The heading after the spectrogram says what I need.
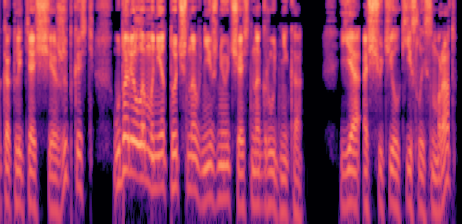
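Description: A male audiobook narrator tells a first-person action story with a lively, rising and falling delivery. The recording is close and dry, with no room around the voice. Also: medium pitch, dry recording. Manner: lively, expressive reading.

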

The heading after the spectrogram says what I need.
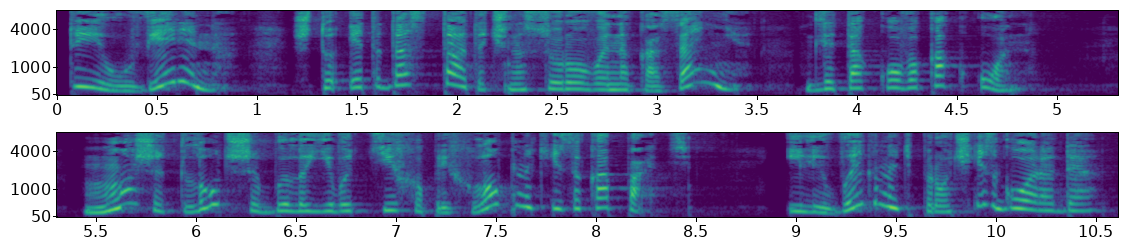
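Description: A woman's voice: a little high, very animated, moderate pace, darkish tone, husky, voice pushed up. A woman voicing a sly, sardonic companion with a mock-casual manner, in an audiobook. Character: sardonic companion urging harsher punishment. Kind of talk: audiobook character voice.

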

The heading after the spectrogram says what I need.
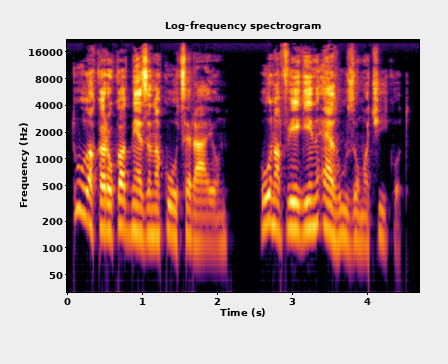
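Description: A man reading the part of a sly male shop owner, secretly a police detective, with a calm, mocking self-assurance. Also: on the high side, close to an everyday voice. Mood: sly, cool.

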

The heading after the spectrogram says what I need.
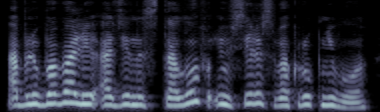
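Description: A lively storyteller reading a novel aloud, slipping into each character's dialogue as it comes. The voice sits at an ordinary middle pitch and is recorded close and dry, with no room sound around it. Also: fast, dry recording. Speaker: audiobook narrator. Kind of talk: scripted narration.

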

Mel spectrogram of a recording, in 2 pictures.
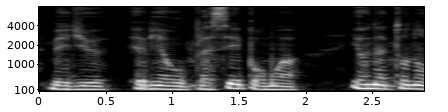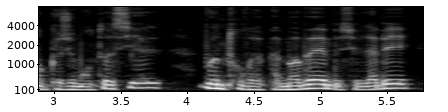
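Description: A male reader voicing a young noble gallant in love, speaking in a lively, playful way. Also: mid-range voice, lightly acted.

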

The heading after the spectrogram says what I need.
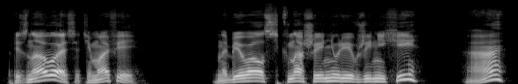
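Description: A man reading an audiobook, voicing a gruff older husband who brushes off gossip and teases. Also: medium pitch, very animated, a little fast, darkish tone, dry recording, clean studio sound, voice pushed up. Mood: teasing. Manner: dismissive, jokey.

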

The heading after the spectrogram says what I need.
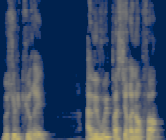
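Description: A man voicing a weary, tormented grown convict with gruff, harsh outbursts in a storybook reading. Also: mid-range voice, sing-song, fairly quick, a little mellow, pitched above the performer's own voice. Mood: anguished.

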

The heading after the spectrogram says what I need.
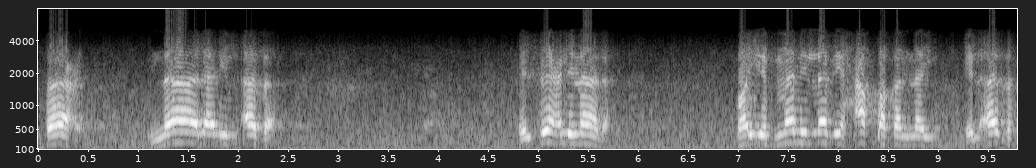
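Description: A man teaching an Arabic grammar lesson, explaining step by step and asking the class questions. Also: sits high. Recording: tinny phone-like recording with faint noise.

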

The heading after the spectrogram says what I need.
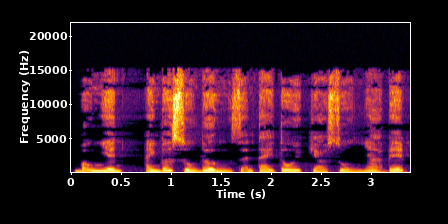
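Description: A woman's voice: mid-range voice, moderate pace, mellow, husky. A woman reading a first-person romance story aloud in a plain, conversational storytelling manner. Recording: long echoing reverb.

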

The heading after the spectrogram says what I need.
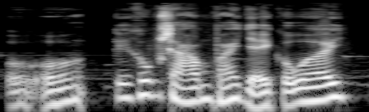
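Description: A man voicing a lively, curious young woman with a Southern Vietnamese accent who asks quick, eager questions. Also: mid-range voice, soft background music, pitched above the performer's own voice, close to an everyday voice.

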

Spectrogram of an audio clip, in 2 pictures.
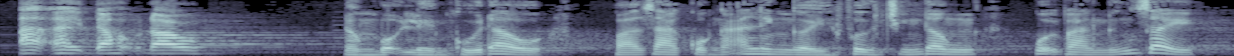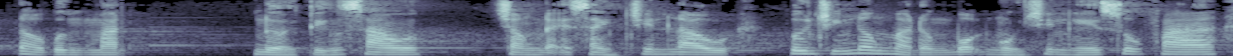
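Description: A male narrator reading an audiobook in a steady, even manner, with a voice of ordinary pitch. A long reverb trails his words and faint music plays beneath.

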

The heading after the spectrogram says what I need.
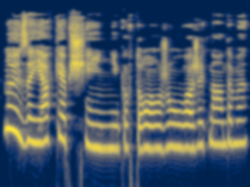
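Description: Brief: woman doing a smug, high, loud old house cat in a storybook reading, all condescension and snark. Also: steady tone, normal speed, clean tone, no room sound, studio quality, close to an everyday voice. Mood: grumbling. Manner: sneering, condescending, snappy. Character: cheeky arrogant old male house cat.

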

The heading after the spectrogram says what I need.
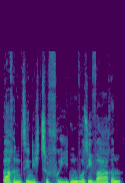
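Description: A man reading an audiobook and voicing a gentle, curious little boy prince with earnest, wondering questions. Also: high-pitched, wildly swooping pitch, moderate pace, no room sound, studio quality, voice pushed up, exaggerated voice. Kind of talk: audiobook character voice.

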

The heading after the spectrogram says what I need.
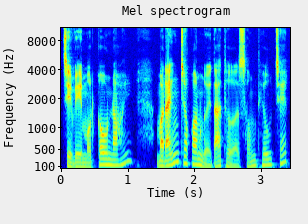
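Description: A man narrating an audio story with expressive, emotive delivery. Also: mid-range voice, quick pace, dry recording, studio quality.

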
